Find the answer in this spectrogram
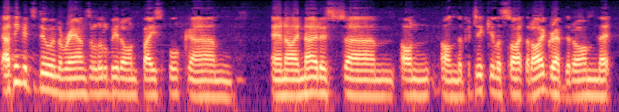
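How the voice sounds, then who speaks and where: A man's voice: mid-range voice, fairly even intonation, normal speed, no room sound. A man with a broad New Zealand accent presenting in casual group banter, hesitant and jokey as he stalls. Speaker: radio show presenter of a New Zealand segment. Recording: dull lo-fi audio with vehicle-like background noise.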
